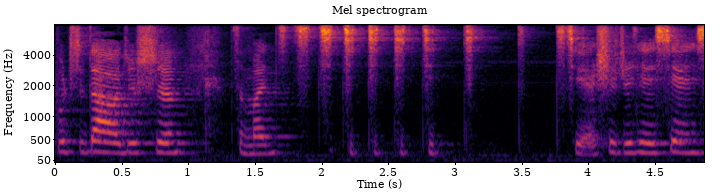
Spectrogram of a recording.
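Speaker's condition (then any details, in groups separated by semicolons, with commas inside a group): Stuttering; noticed in high school English class on br- of British, possible unnoticed childhood stutter, then more words; frequent repetitions of initial syllables and sounds, fillers; repeated sounds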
